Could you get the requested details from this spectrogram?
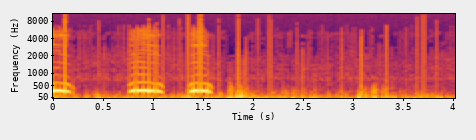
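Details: Male great horned owl at the nest with rodent prey, calling to the female, Southwest Florida, November 2023: three clear, deep hoots in the first two seconds, then only faint scratching and clicks.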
